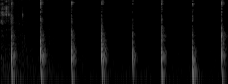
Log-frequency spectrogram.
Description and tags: A sound of a hammer being used to work on a plane.
hammer, hit, work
